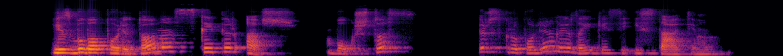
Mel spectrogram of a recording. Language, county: Lithuanian, Alytus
